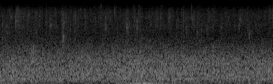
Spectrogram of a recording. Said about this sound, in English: It's raining here now, so you can just see bits of rain on the glass. It's pretty, yeah, it's really pretty.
